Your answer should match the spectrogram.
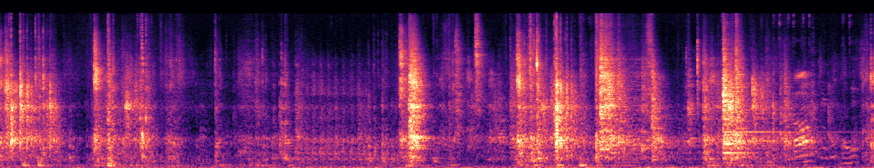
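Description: Table football in play: an irregular string of sharp clacks and knocks as the hard ball is struck by the rod-mounted players and hits the table walls, the loudest about eight seconds in. A goal is scored during this play.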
